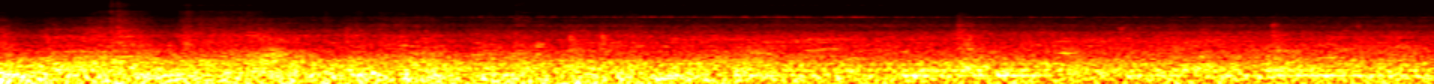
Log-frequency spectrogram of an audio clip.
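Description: Freight train of covered hopper cars rolling past on the rails: a steady low rumble with an occasional click from the wheels on the track.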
